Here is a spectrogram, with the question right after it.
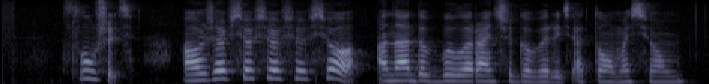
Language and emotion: Russian, neutral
